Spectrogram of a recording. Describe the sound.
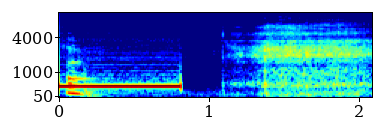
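A steady, clear telephone ringing tone sounds once for under a second, then stops abruptly; after a brief silence, a muffled voice and room noise follow.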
